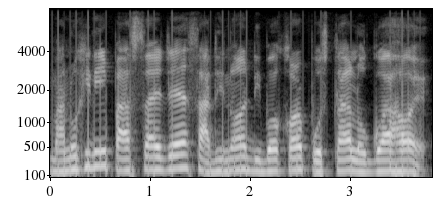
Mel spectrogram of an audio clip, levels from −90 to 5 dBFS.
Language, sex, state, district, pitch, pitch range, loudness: Assamese, male, Assam, Sonitpur, 155 Hz, 150-170 Hz, -14 LUFS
